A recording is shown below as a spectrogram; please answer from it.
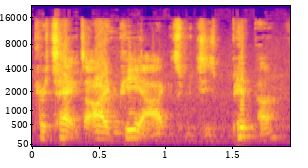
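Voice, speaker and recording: A man's voice: a little high, normal speed. A man co-hosting a casual podcast, rambling and laughing through his points with plenty of fillers. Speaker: podcast co-host. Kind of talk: casual chat. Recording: noisy amateur podcast recording.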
